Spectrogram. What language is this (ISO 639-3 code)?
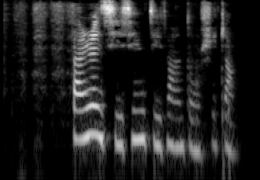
zho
